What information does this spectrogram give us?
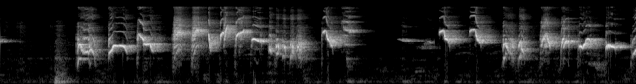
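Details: Greater green leafbird, a caged bird singing aggressively as a challenge to another leafbird: loud, varied string of rough chirps, slurred whistles and buzzy phrases in rapid bursts separated by brief gaps.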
